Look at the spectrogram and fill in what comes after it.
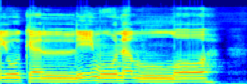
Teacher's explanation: Lafal Allah tebalkan karena di dalam tafhim yang di mana sebelum lafal Allah itu ada fathah.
